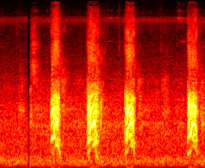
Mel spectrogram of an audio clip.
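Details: A protection dog in training gives four sharp, evenly spaced barks, about half a second apart, taught to bark on cue at a ball as the start of alert training.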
